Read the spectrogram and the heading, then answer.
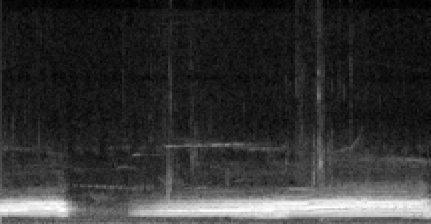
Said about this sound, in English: I really love the sound of revving motorbike frogs.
